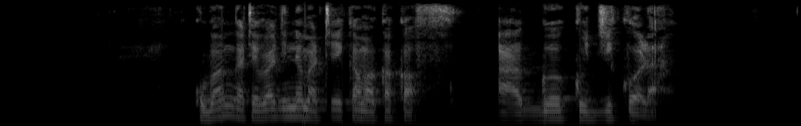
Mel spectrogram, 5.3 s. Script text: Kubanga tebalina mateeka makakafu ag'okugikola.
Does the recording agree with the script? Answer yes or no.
yes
